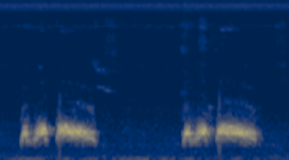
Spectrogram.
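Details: Spotted dove of the Banten type, used as a lure call in Indonesia: two low, mellow cooing phrases about two seconds apart, each a short soft note and then a longer rolling coo, over a faint steady high whine.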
